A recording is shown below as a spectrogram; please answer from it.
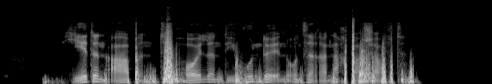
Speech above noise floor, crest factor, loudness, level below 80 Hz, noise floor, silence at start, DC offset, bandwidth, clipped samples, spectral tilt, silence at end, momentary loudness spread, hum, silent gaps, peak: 69 dB; 20 dB; -20 LUFS; -40 dBFS; -88 dBFS; 0.45 s; under 0.1%; 9.6 kHz; under 0.1%; -7 dB/octave; 0.75 s; 13 LU; none; none; 0 dBFS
